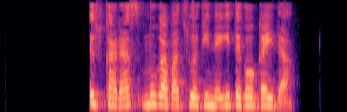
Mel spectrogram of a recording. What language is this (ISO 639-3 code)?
eus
